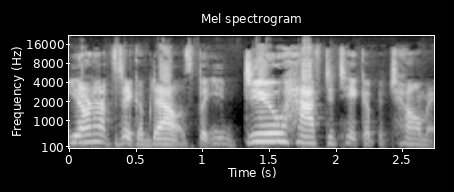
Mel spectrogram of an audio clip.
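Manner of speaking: ordinary talk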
